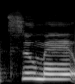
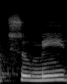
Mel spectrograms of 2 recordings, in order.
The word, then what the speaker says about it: tsume: And then, of course, you have the tsume or tsumi, depending on how you want to pronounce it.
